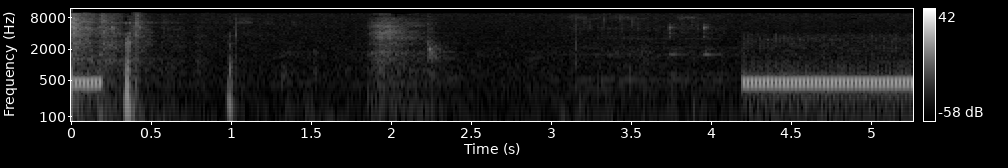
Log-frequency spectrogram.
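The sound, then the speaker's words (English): A telephone ringing with a steady, loud electronic tone that cuts in near the end, preceded by a brief blip, a couple of soft clicks, sniffs and quiet rustling. “I'm pretty sure it's still ringing.”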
